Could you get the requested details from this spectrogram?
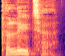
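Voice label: "polluter", British English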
